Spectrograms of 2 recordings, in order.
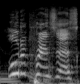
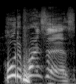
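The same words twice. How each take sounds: First: High sassy rapper quote; [name] voice. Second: High, loud sassy rapper quote; [name] voice. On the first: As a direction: squeak it out with sass. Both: Retold or imitated. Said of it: "Cash doll voice".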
